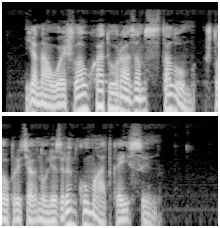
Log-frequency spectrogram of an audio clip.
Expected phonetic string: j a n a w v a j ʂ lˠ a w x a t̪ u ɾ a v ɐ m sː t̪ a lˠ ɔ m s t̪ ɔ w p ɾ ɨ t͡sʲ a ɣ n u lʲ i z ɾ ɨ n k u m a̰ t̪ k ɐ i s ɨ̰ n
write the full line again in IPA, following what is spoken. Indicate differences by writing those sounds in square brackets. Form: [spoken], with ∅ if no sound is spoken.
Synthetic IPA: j a n a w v a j ʂ lˠ a w x a t̪ u ɾ a [z] ɐ m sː t̪ a lˠ ɔ m [ʂ] t̪ ɔ [∅] p ɾ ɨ t͡sʲ a ɣ n u lʲ i z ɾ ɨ n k u m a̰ t̪ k ɐ i s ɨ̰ n

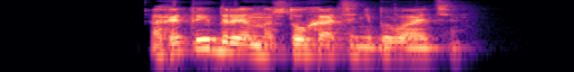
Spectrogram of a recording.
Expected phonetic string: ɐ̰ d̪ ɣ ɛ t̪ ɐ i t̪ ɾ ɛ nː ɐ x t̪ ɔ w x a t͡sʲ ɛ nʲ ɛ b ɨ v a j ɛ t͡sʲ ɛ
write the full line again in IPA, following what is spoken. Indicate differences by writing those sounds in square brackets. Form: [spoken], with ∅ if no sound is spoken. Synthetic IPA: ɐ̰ [∅] ɣ ɛ t̪ ɐ i [d̪] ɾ ɛ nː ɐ [ʂ] t̪ ɔ w x a t͡sʲ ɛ nʲ ɛ b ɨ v a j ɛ t͡sʲ ɛ

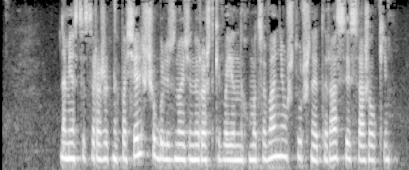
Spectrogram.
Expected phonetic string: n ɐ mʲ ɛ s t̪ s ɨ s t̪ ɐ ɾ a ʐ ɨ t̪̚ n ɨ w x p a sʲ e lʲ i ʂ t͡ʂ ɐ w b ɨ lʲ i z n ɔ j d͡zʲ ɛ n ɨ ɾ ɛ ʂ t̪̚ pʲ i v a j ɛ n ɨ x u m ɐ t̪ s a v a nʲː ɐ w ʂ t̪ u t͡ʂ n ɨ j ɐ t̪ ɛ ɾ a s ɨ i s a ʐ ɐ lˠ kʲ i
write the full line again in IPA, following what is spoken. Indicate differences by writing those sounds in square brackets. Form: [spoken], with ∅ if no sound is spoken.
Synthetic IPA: n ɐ mʲ ɛ s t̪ s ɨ s t̪ ɐ ɾ a ʐ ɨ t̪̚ n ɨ [∅] x p a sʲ e lʲ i ʂ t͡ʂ ɐ w b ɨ lʲ i z n ɔ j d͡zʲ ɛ n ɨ ɾ ɛ ʂ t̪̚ [kʲ] i v a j ɛ [nː] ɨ x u m ɐ t̪ s a v a nʲː ɐ w ʂ t̪ u t͡ʂ n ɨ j ɐ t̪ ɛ ɾ a s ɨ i s a ʐ ɐ lˠ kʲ i

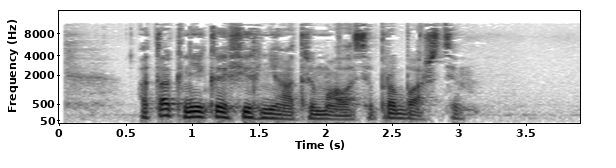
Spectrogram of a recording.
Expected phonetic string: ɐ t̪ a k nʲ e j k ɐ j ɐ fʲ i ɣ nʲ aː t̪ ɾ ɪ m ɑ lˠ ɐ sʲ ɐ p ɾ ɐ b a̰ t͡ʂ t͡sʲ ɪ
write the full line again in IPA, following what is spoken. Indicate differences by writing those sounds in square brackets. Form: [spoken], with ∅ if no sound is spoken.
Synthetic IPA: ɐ t̪ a k nʲ e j k ɐ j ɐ fʲ i ɣ nʲ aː t̪ ɾ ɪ m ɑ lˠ ɐ sʲ ɐ p ɾ ɐ b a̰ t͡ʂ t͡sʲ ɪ

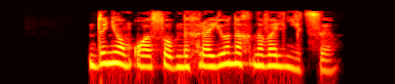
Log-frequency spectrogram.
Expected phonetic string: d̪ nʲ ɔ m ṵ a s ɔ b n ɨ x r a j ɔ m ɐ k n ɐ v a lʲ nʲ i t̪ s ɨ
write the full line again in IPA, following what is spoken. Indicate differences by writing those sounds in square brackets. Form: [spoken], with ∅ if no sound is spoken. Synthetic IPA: d̪ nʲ ɔ m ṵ a s ɔ b n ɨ x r a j ɔ [n] ɐ [x] n ɐ v a lʲ nʲ i t̪ s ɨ

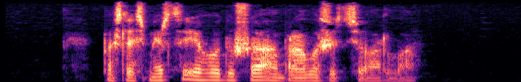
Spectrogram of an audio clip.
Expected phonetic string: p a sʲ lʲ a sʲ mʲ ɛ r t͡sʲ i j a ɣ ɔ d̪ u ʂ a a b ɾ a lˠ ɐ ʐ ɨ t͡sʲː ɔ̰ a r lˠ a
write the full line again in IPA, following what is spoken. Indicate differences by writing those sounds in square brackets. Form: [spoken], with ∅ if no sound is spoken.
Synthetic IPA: p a sʲ lʲ a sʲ mʲ ɛ r t͡sʲ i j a ɣ ɔ d̪ u ʂ a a b ɾ a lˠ ɐ ʐ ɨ t͡sʲː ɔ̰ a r lˠ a

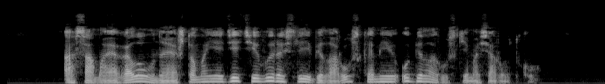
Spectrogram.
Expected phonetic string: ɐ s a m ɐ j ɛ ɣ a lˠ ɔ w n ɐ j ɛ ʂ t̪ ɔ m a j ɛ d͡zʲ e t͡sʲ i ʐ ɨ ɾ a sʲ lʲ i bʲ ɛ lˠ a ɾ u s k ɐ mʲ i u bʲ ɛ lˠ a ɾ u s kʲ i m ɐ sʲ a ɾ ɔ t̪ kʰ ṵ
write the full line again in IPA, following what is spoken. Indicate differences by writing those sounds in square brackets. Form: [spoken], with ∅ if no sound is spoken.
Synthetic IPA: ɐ s a m ɐ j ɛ ɣ a lˠ ɔ w n ɐ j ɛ ʂ t̪ ɔ m a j ɛ d͡zʲ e t͡sʲ i [v] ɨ ɾ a sʲ lʲ i bʲ ɛ lˠ a ɾ u s k ɐ mʲ i u bʲ ɛ lˠ a ɾ u s kʲ i m ɐ sʲ a ɾ ɔ t̪ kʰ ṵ

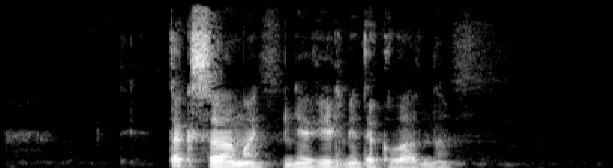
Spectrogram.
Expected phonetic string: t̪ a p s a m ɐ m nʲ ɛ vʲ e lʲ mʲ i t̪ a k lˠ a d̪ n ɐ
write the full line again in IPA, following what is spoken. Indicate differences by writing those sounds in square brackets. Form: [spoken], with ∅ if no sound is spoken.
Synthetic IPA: t̪ a [k] s a m ɐ m nʲ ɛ vʲ e lʲ mʲ i [d̪] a k lˠ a d̪ n ɐ

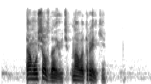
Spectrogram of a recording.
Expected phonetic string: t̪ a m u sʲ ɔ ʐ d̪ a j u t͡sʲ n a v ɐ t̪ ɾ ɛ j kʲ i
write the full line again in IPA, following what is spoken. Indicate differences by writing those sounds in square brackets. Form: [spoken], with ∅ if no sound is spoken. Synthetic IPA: t̪ a m u sʲ ɔ [z] d̪ a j u t͡sʲ n a v ɐ t̪ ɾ ɛ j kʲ i

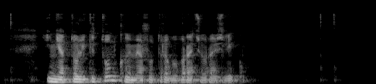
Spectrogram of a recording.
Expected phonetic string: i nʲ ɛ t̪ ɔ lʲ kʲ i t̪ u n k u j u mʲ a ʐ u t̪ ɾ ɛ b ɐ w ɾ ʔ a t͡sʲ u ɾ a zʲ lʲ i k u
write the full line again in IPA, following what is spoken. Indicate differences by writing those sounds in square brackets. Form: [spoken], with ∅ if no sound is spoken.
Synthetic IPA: i nʲ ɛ t̪ ɔ lʲ kʲ i t̪ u n k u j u mʲ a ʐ u t̪ ɾ ɛ b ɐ [b] ɾ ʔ a t͡sʲ u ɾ a zʲ lʲ i k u

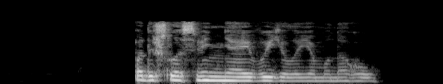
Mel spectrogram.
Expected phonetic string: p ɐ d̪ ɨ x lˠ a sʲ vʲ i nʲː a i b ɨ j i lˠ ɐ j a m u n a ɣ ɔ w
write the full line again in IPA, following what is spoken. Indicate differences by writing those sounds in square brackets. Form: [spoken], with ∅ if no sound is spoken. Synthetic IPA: p ɐ d̪ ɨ [ʂ] lˠ a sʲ vʲ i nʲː a i [v] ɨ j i lˠ ɐ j a m u n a ɣ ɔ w

